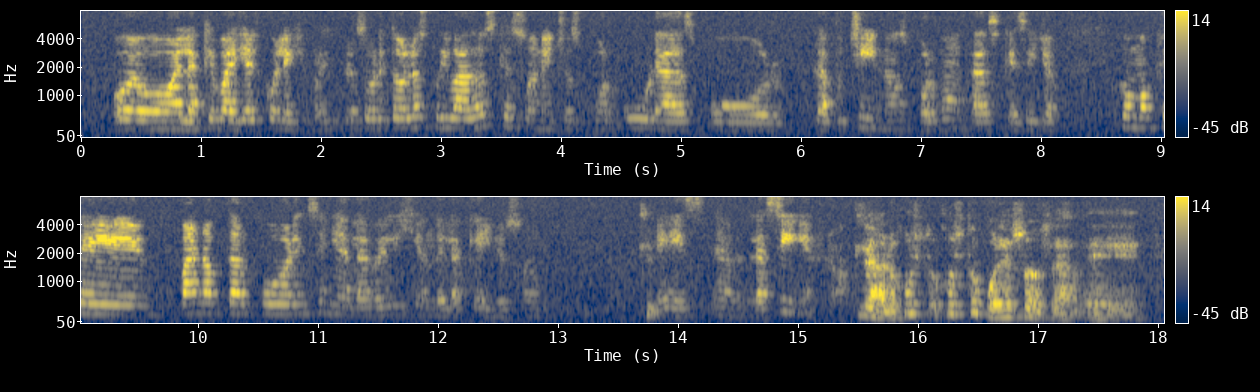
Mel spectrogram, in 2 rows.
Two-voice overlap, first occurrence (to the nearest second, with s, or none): none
